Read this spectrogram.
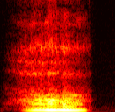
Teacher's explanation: स्वर यंत्र यानी लिरिक्स बॉक्स, आपका जो गले के पास वाला क्षेत्र होता है। आप जब हा बोलोगे तो आप देखना आपके गले के पास थोड़ा सा कंपन होता है। जब आप हा बोलोगे हा तो आपको गले में क्या होगा कंपन दिखाई देगा।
